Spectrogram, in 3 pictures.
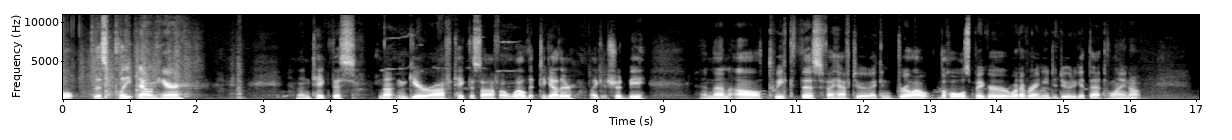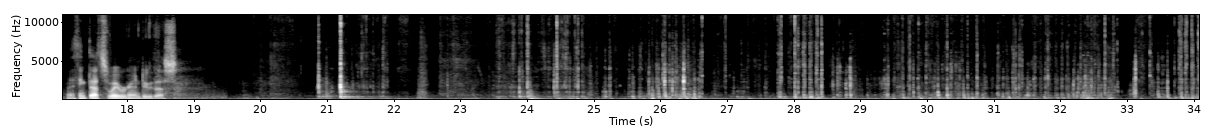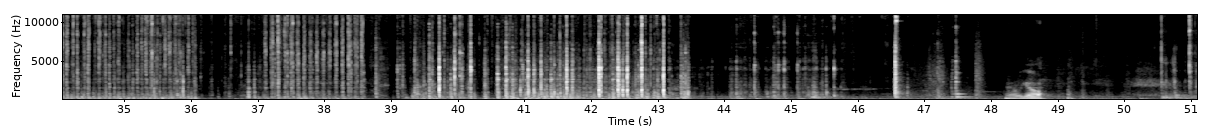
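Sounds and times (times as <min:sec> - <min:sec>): wrench clicking and clinking on metal: 0:20.8 - 0:22.2, 0:23.5 - 0:47.7, 0:50.4 - 0:51.0.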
